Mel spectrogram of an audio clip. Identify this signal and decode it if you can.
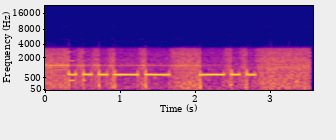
Morse code, heard as a keyed tone, about 12 wpm, 670 Hz, with radio noise. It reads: 3D
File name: 3D- -0055utc-4200khz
